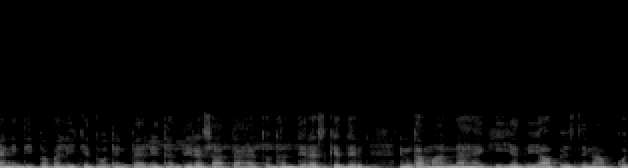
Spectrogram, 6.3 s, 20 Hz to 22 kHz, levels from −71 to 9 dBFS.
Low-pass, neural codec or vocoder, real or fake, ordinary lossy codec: 7.2 kHz; none; real; none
